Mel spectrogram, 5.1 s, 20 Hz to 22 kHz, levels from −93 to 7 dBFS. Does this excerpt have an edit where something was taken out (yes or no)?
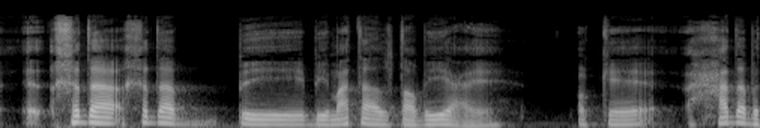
no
